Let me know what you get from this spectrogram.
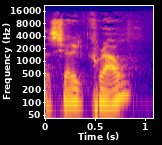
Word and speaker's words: Sheryl Crow: Bueno, ahora hablando en serio, si no los conocéis, Wildflower empezaron como un tributo a Sheryl Crow, ¿díjelo bien? ¿Pronuncias así? – Sí, sí.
